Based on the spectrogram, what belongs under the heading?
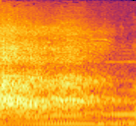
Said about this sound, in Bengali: সবাই মিলে তিনটা পড়েন লিল্লাহি তাকবীর।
